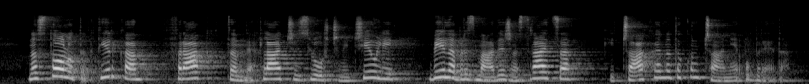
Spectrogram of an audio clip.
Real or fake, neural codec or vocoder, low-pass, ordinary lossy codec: real; none; 9.9 kHz; none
